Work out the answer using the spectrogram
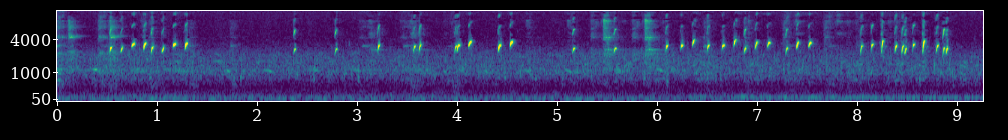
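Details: Goldfinch song: long, steady series of high, tinkling chirps in loose clusters, some notes quickly doubled, over a constant low hiss.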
